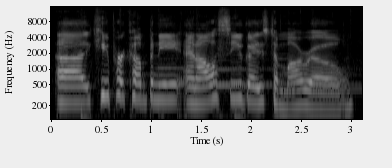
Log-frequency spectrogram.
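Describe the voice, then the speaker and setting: A woman's voice: a little high, expressive, moderate pace. Scratchy-voiced young woman chatting. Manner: rambling, giggly, lots of fillers and restarts. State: voice getting scratchy. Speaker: streamer. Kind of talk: casual chat with live chat.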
